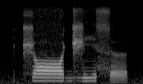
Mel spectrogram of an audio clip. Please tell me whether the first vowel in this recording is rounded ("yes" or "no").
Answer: yes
